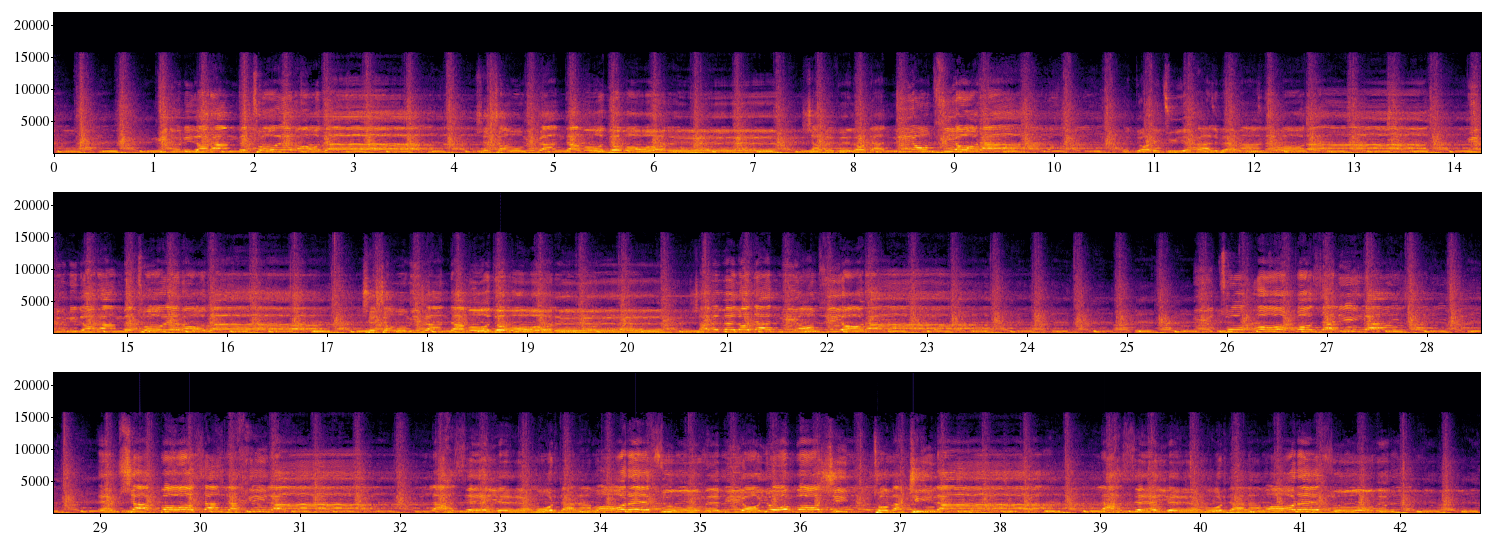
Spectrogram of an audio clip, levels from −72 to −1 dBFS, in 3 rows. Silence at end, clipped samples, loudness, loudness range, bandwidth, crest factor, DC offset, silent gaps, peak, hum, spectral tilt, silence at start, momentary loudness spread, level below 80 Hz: 0 s; under 0.1%; -15 LUFS; 3 LU; 16.5 kHz; 16 dB; under 0.1%; none; 0 dBFS; none; -3 dB/octave; 0 s; 7 LU; -48 dBFS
